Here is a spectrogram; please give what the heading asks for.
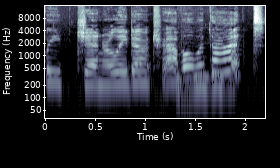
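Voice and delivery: ordinary delivery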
